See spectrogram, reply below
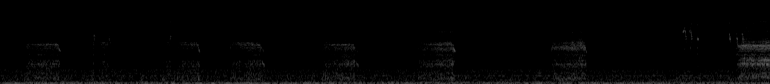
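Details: Barn owl pair in a nest box, University of Florida, exchanging soft calls during mutual preening in the breeding season; about nine hissy bursts of mixed length, some very short, ending on a louder rasp.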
